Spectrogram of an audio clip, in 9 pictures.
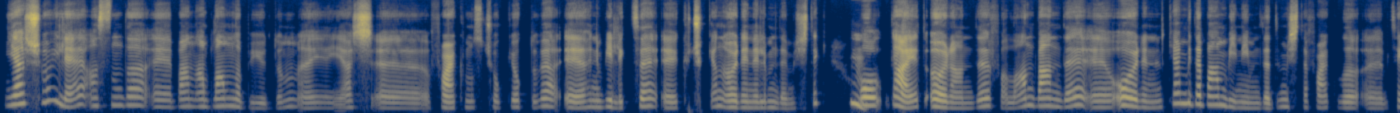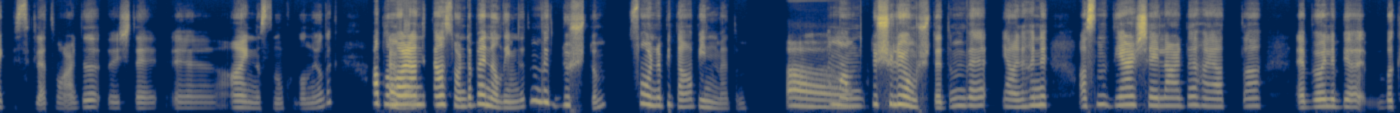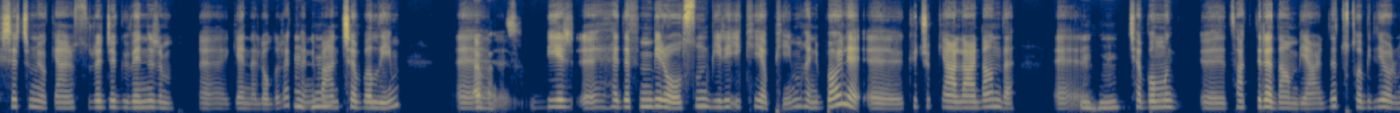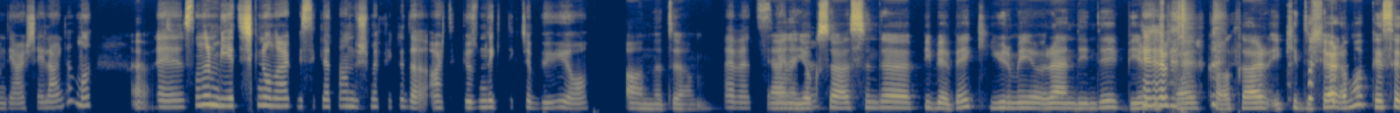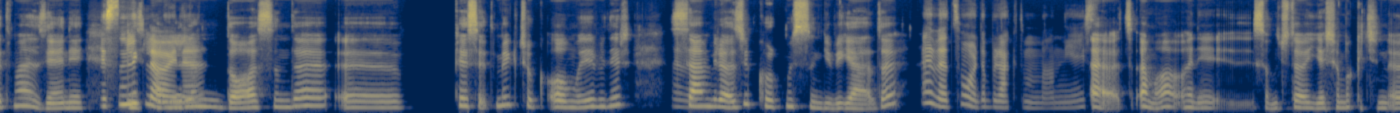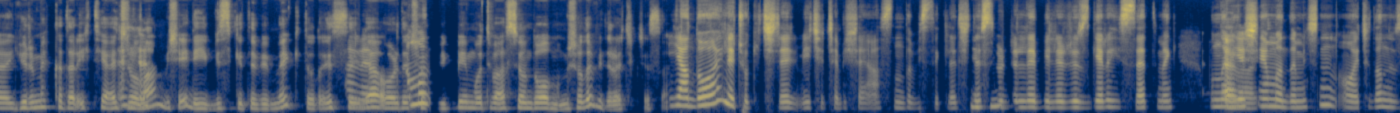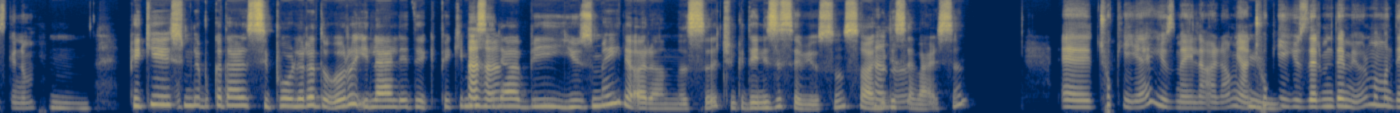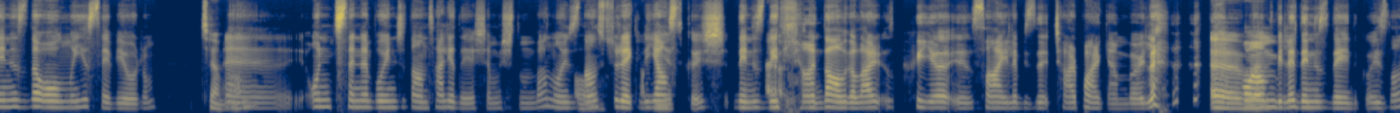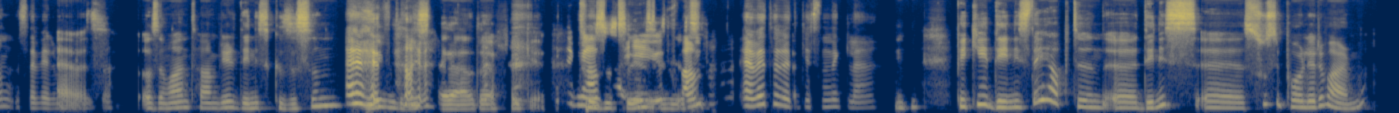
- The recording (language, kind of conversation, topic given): Turkish, podcast, Doğada vakit geçirmenin sana faydası ne oluyor?
- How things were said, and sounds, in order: other background noise; laughing while speaking: "Evet"; chuckle; tapping; chuckle; unintelligible speech; laughing while speaking: "denizdeydik"; chuckle; laughing while speaking: "Evet, aynen"; chuckle; other noise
